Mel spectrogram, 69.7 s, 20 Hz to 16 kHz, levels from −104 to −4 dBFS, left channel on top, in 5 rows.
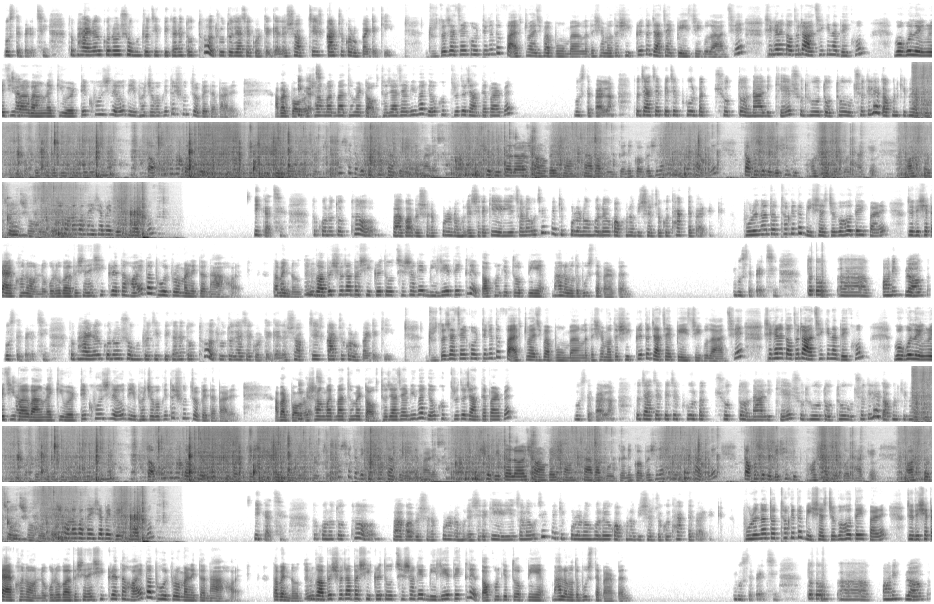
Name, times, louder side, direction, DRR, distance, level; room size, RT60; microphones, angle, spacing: voice 1, 0.0-5.8 14.1-14.2 22.5-29.6 35.7-35.8 41.9-42.3 45.6-52.4 60.3-60.6 66.8-67.7 68.0-69.7, left 2 dB, 75° left, 0.9 m, -44 dB
voice 2, 6.1-17.7 18.0-21.6 30.1-44.1 53.0-59.3 59.9-65.2, right 2 dB, 70° right, 0.8 m, -41 dB
sound 1, 27.6-44.5, right 1 dB, 20° right, 1.2 m, -38 dB
4.3 x 2.9 x 2.9 m
head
